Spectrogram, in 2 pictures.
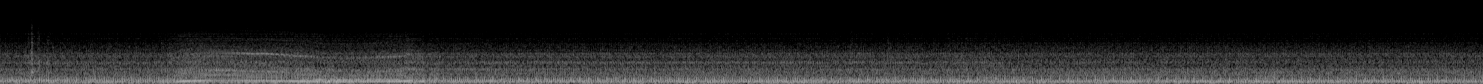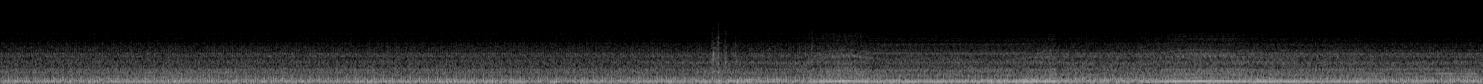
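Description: Suzuki GSX-R600 inline-four engine idling steadily in slow stop-start traffic. It revs up and back down about two seconds in and twice near the end as the bike creeps forward.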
